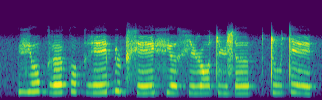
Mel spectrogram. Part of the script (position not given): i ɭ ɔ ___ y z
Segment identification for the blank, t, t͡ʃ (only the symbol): t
